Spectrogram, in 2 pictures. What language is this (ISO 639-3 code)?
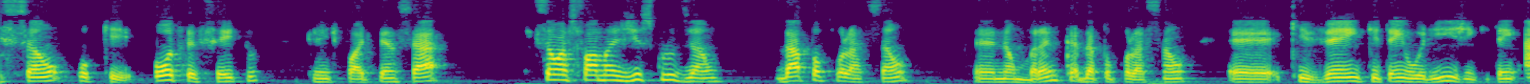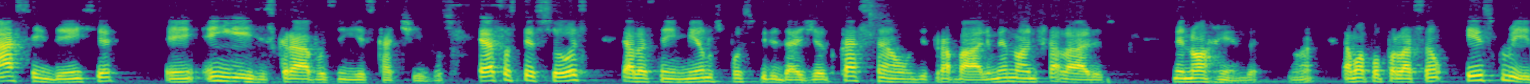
por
